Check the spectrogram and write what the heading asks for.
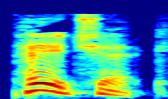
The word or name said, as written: paycheck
